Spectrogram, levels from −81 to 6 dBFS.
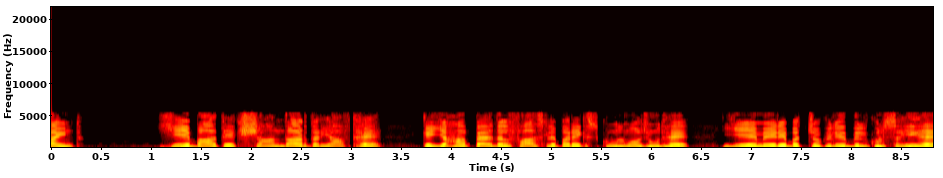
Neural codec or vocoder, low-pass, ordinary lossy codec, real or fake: vocoder, 44.1 kHz, 128 mel bands, Pupu-Vocoder; 5.4 kHz; none; fake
